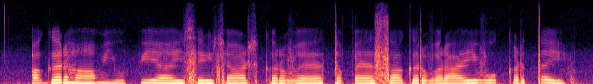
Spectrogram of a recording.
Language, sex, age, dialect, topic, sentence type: Magahi, female, 31-35, Western, banking, question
